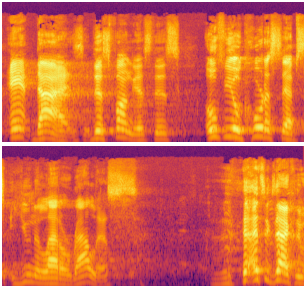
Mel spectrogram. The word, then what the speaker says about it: Ophiocordyceps unilateralis: There's a certain kind of ant that when it dies, there's a certain fungus known as Ophiocordyceps unilateralis. – Oh, that sounded right. – You nailed it. – Ophiocordyceps unilateralis.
